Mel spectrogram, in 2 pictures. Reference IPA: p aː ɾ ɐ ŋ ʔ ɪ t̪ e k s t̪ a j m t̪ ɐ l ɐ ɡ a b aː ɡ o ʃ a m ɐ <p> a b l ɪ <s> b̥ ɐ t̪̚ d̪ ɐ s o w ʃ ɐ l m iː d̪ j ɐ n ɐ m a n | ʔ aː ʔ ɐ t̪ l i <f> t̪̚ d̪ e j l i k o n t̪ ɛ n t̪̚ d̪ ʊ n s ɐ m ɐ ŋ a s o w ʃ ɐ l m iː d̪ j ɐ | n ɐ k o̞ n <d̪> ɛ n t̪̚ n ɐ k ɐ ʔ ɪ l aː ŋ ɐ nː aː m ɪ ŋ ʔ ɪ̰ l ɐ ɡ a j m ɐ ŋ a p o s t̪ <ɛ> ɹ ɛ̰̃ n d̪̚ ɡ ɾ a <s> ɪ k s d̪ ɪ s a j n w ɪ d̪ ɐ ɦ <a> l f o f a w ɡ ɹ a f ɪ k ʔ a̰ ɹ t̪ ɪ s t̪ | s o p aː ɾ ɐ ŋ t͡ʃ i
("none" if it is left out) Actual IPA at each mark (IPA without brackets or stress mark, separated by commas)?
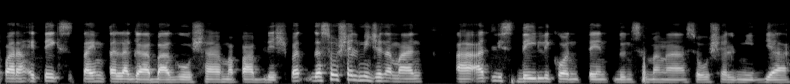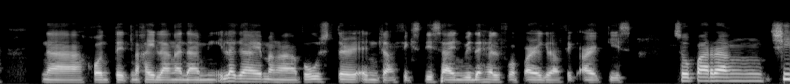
p, ʃ, s, t̪, ɛ, f, ɛ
